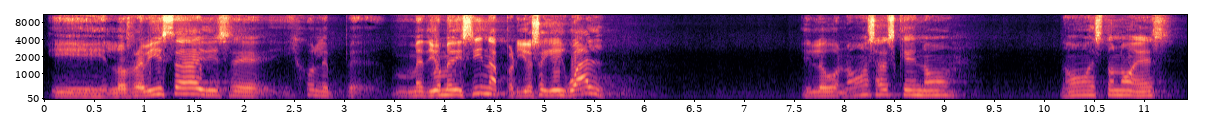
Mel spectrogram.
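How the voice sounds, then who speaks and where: Pastor preaching in a reverberant hall. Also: male voice, a little high, slow, darkish tone. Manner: storytelling, acts out dialogue in quoted voices. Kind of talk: sermon with personal testimony.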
